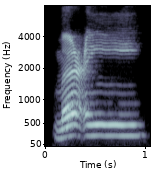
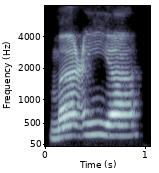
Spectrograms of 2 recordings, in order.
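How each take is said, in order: First: The final ya has no vowel: ma'i. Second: The final ya carries a vowel: ma'iya.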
